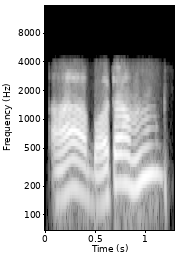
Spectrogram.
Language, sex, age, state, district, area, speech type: Sanskrit, male, 30-45, Karnataka, Bangalore Urban, urban, conversation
